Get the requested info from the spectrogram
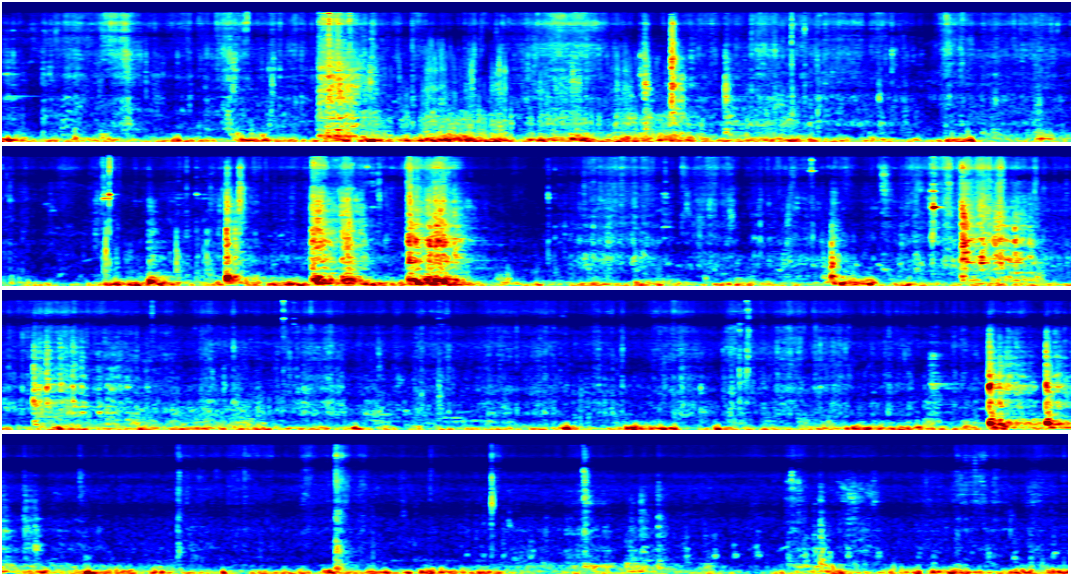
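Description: Work sounds from hand masonry with stone blocks and cement: scattered knocks and scrapes over a steady low rumble, with a few louder bursts.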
